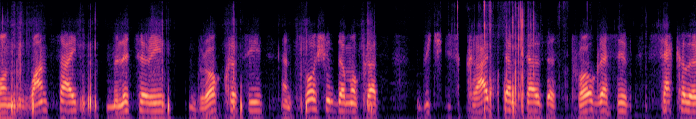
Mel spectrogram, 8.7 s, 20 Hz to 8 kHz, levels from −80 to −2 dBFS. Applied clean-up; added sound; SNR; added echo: neural mask model RNNoise.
